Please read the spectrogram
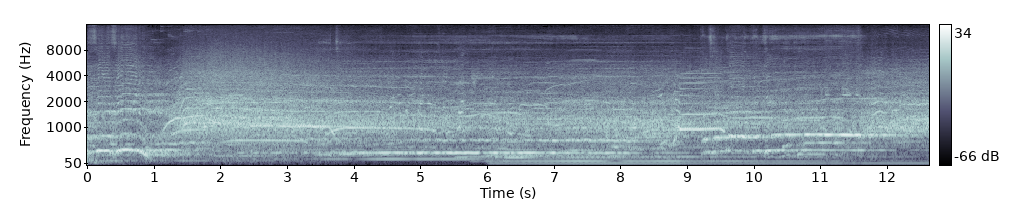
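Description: Slow pop ballad's closing instrumental, held chords with a low bass note coming in about halfway, played over an arena crowd of fans screaming and whooping.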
